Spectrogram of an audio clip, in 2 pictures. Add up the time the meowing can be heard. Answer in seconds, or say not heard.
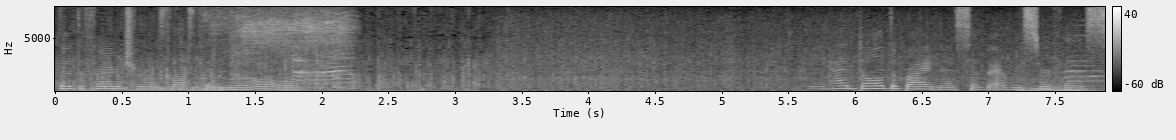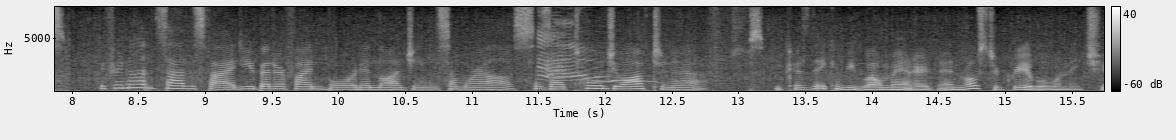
4 s.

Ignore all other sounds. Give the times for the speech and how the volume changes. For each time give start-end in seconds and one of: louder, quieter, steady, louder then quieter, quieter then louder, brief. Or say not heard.
0.0-2.2 brief
5.7-15.7 steady.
